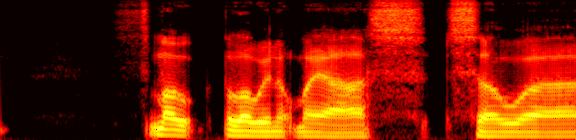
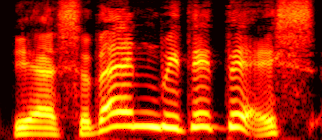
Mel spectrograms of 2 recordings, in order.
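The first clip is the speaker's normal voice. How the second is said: much higher, louder and slow, a hammed-up yell; mock shout; 4 dB louder, slower than usual. Shown as a demonstration. Podcast host mocking his guest's shouted question, hammed-up yell. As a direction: blast it out like someone who won't talk normally. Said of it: "It's gonna be like".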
